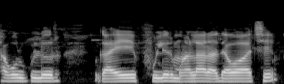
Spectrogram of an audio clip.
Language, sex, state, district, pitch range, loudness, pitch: Bengali, male, West Bengal, Cooch Behar, 140-150 Hz, -15 LUFS, 150 Hz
